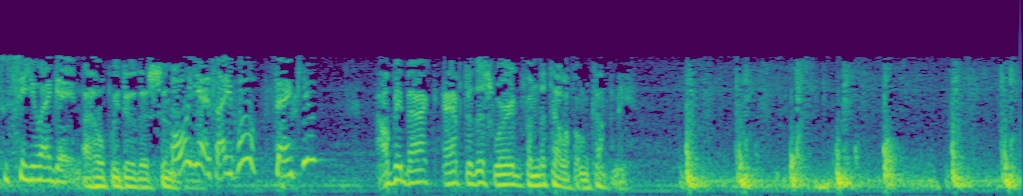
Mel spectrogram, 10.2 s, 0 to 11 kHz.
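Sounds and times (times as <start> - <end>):
speech: 0.0 - 7.0
footsteps with soft thud and scuff: 6.8 - 10.2.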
